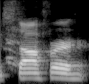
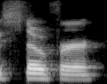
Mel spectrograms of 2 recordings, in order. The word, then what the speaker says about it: Stoffer: probably thinking crazy man stauffer st stouffer so you said my name wrong last time so i can say your name wrong this time stoffer there you go um and we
